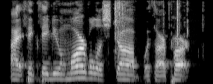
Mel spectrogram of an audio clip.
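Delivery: ordinary delivery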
